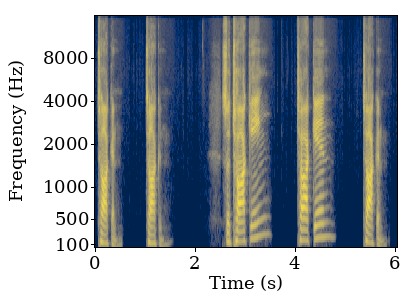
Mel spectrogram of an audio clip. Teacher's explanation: But the most common pronunciation for Americans is actually a schwa n.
